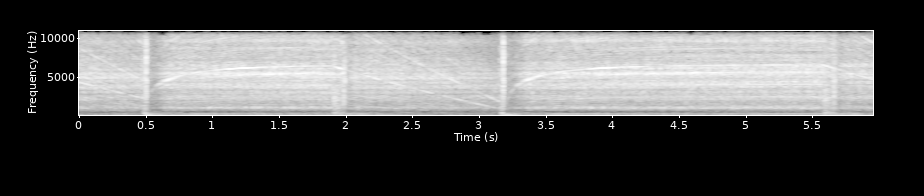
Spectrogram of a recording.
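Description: Two short bursts of smooth high whirring that spin up quickly and wind down cleanly; starter free-spins normally.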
